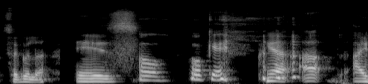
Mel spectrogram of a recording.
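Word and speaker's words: Seguleh: to bear arms in segura society because it's pronounced segula is oh okay yeah i splashed it wrong as well ap is wrong as well spell these things correctly well it's written a but pronounced segula yeah for some reason i am not going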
